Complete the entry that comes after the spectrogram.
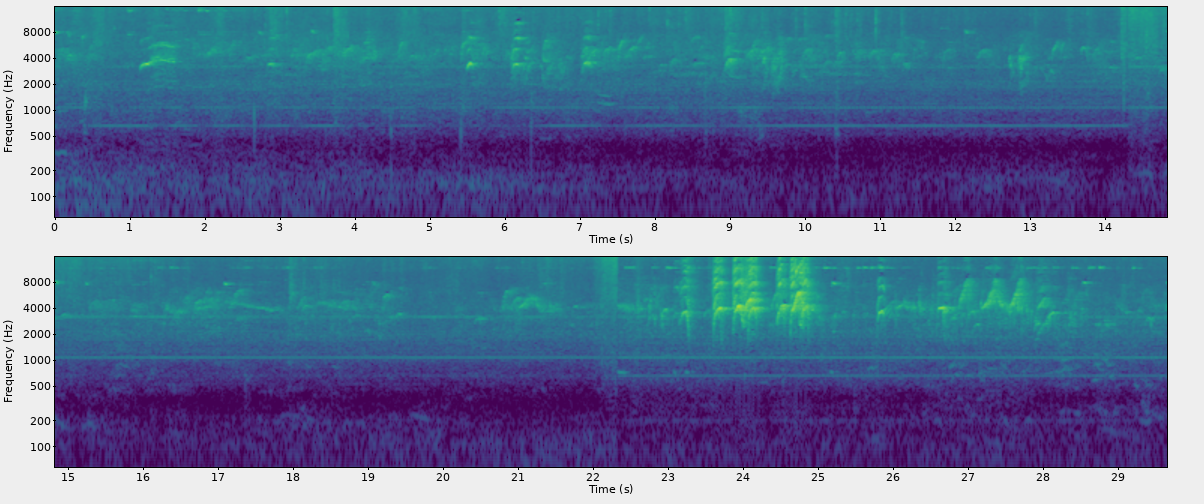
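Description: Small birds chirping: short, high calls scattered throughout, with a busier flurry of calls about three-quarters of the way through.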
